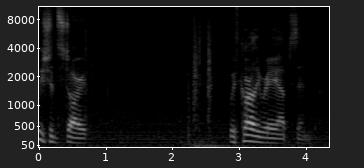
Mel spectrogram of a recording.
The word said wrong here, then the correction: Jepsen: With Carly Rae Jepsen, I'm sorry.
